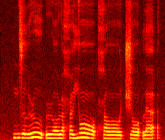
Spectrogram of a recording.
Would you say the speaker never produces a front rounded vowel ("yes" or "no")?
no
